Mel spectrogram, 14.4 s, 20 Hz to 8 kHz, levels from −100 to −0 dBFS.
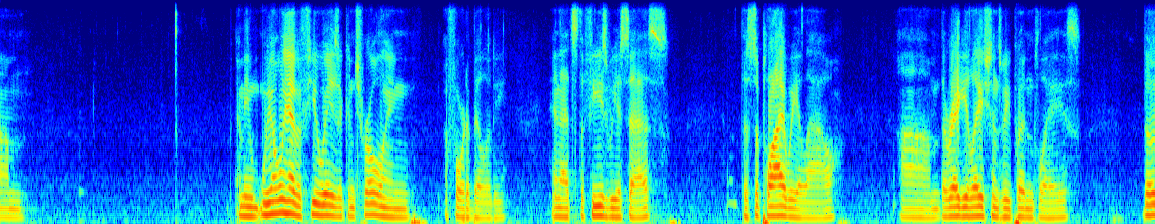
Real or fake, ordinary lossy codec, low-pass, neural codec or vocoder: real; Opus, 32 kbps; 7.2 kHz; none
